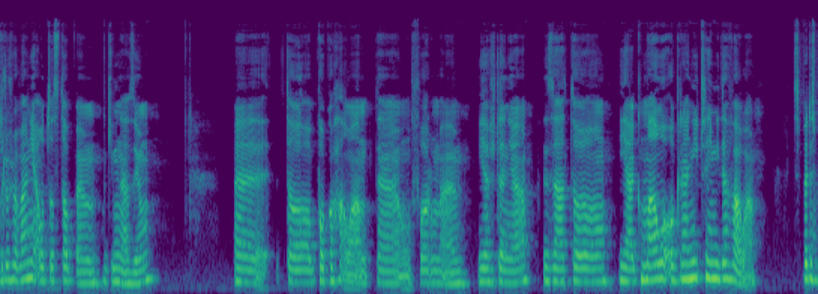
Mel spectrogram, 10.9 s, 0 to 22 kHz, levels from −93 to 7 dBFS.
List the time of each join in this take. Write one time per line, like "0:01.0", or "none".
0:07.2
